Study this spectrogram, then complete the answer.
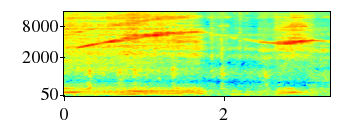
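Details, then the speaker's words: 6.0 Powerstroke truck with a bigger turbo fitted, recorded on a drive-by in strong wind: a rising and falling high whistle rides over the diesel's low drone as it passes; healthy turbo spooling, normal turbo whistle. "Well, I was going to do some drive-bys today, so you can all hear the whistle, and it's more windy out here than Hurricane Katrina."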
